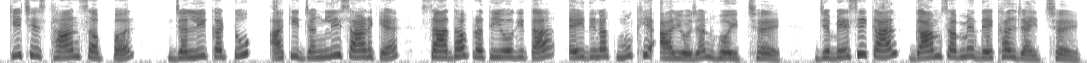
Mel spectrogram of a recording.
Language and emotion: Maithili, neutral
